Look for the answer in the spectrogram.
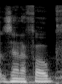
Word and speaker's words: Xenophobe: Well, I know that in America it's generally pronounced Xenophobe, with the long Z. But in the rest of the English-speaking world, and most notably within the UK and its former colonies, such as Australia, India, and Canada, it's generally pronounced Xenophobe, with a short Z, or Z. Now, I'm an American through and through, but I actually prefer the British pronunciation, Xenophobe, just because Z sounds so horribly horizontal to my musically trained ear. – Xenophobe is the correct pronunciation, so bully for you.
